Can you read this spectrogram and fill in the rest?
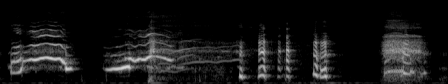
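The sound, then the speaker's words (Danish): A person imitates a Bigfoot's loud scream with high-pitched wavering wails, followed by a quick run of choppy yelps and one last hoarse cry. “og andre angiver, at væsenet udsender høje skrig.”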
